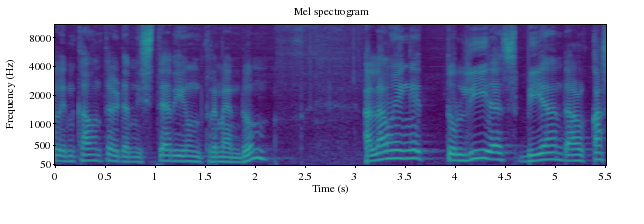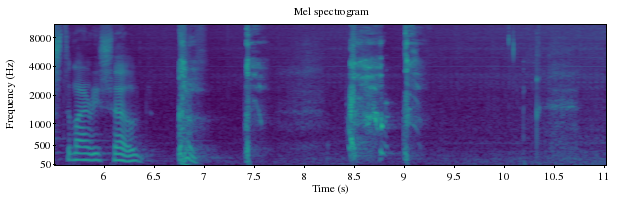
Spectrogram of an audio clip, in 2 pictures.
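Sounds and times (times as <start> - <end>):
man coughing into a microphone: 6.8 - 7.8, 8.4 - 9.3.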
